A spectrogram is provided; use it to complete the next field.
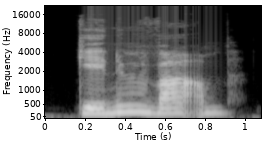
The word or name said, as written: gennemvarm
